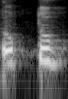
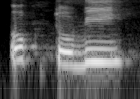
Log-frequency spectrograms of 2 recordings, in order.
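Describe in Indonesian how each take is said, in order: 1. Kata ini diakhiri dengan konsonan b mati. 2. Kata ini diakhiri dengan vokal i. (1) "bukan uktub"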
